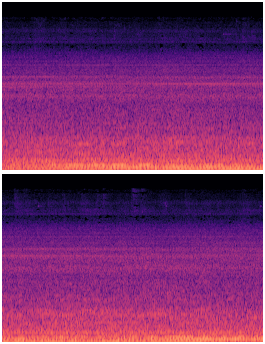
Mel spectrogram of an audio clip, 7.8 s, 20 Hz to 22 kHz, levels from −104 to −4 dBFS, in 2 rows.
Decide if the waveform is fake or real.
real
